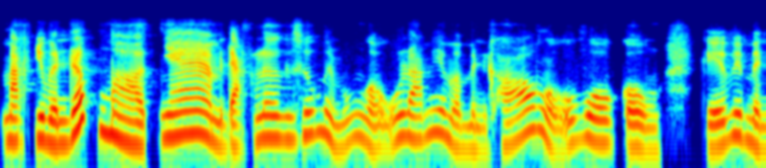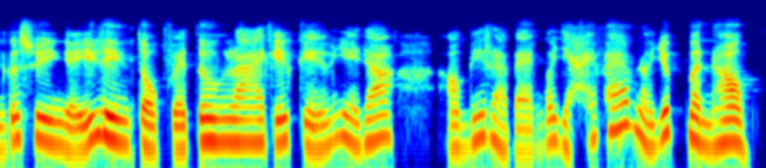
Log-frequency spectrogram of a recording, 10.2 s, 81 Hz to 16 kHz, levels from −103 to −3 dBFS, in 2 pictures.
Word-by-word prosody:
mặc 190 Hz, 0 st, +3 dB
dù 205 Hz, -, +4 dB
mình 175 Hz, 0 st, +3 dB
rất 340 Hz, -, +6 dB
mệt 195 Hz, -, +3 dB
nha, 235 Hz, +2 st, +5 dB
mình 180 Hz, -, -3 dB
đặt 160 Hz, +4 st, 0 dB
lưng 210 Hz, -1 st, 0 dB
xuống 235 Hz, +4 st, -2 dB
mình 210 Hz, -9 st, -2 dB
muốn 200 Hz, +6 st, -7 dB
ngủ 180 Hz, +4 st, -2 dB
lắm 210 Hz, -1 st, 0 dB
nhưng 245 Hz, -2 st, -2 dB
mà 160 Hz, -, -2 dB
mình 150 Hz, -1 st, -9 dB
khó 170 Hz, -, +1 dB
ngủ 225 Hz, -7 st, -2 dB
vô 190 Hz, -4 st, +1 dB
cùng, 155 Hz, -3 st, 0 dB, 0.3 s
kiểu, 160 Hz, +2 st, +1 dB
vì 230 Hz, -, +1 dB
mình 165 Hz, -8 st, -3 dB
có 200 Hz, -, -1 dB
suy 200 Hz, -3 st, 0 dB
nghĩ 155 Hz, +3 st, 0 dB
liên 195 Hz, -5 st, +5 dB
tục 160 Hz, -5 st, -1 dB
về 150 Hz, 0 st, -2 dB
tương 190 Hz, +3 st, +1 dB
lai, 185 Hz, 0 st, 0 dB
kiểu, 185 Hz, +1 st, +1 dB
kiểu, 155 Hz, -1 st, -4 dB
vậy 195 Hz, -6 st, -3 dB
đó. 200 Hz, +5 st, -1 dB, 0.4 s
Hông 155 Hz, -1 st, -6 dB
biết 210 Hz, +2 st, -4 dB
là 185 Hz, -6 st, -5 dB
bạn 140 Hz, +1 st, -8 dB
có 185 Hz, -, -6 dB
giải 190 Hz, +2 st, -7 dB
pháp 290 Hz, +4 st, 0 dB
nào 225 Hz, -, -3 dB
giúp 245 Hz, +10 st, +1 dB
mình 190 Hz, -6 st, 0 dB
hông? 185 Hz, 0 st, +3 dB
190 Hz, 275 wpm, -22 LUFS, 165-215 Hz, 0.4 s, rất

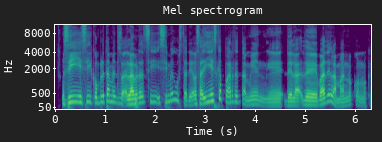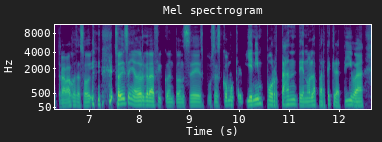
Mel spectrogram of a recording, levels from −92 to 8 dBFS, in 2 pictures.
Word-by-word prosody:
Sí, 195 Hz, +6 st, +3 dB
sí, 200 Hz, +3 st, -2 dB
completamente. 195 Hz, +2 st, -1 dB
O -, -, -9 dB
sea, -, -, +2 dB
la 145 Hz, +1 st, +10 dB
verdad 175 Hz, +5 st, +2 dB
sí 195 Hz, -3 st, -4 dB
sí 185 Hz, +4 st, -2 dB
me 230 Hz, +4 st, -3 dB
gustaría. 210 Hz, -, -3 dB
O -, -, +2 dB
sea 150 Hz, +1 st, +4 dB
Y 185 Hz, +7 st, +2 dB
es 230 Hz, -, +3 dB
que -, -, +1 dB
aparte 200 Hz, -5 st, -1 dB
también, 130 Hz, -, -5 dB
eh, 100 Hz, 0 st, -3 dB
de 115 Hz, 0 st, +1 dB
la 110 Hz, -1 st, +3 dB
de 120 Hz, -2 st, +4 dB
Va 130 Hz, -, +7 dB
de 225 Hz, -, 0 dB
la 210 Hz, -, +3 dB
mano 100 Hz, +7 st, -5 dB
con 125 Hz, -7 st, -9 dB
lo 90 Hz, -, -10 dB
que -, -, -21 dB
trabajo, 95 Hz, +5 st, -4 dB
o -, -, -6 dB
sea, 100 Hz, -, -8 dB
soy 95 Hz, +1 st, -4 dB, 0.4 s
soy 140 Hz, -, +6 dB
diseñador 125 Hz, -6 st, +1 dB
gráfico. 110 Hz, -4 st, +1 dB
Entonces, 100 Hz, +1 st, -4 dB
pues, -, -, -16 dB
es 100 Hz, -3 st, -7 dB
como 120 Hz, +1 st, -6 dB
que -, -, -9 dB
bien 120 Hz, +2 st, +1 dB
importante, 130 Hz, -4 st, -2 dB
¿no?, 105 Hz, +1 st, -4 dB
la 120 Hz, +2 st, -1 dB
parte 115 Hz, +4 st, -8 dB
creativa, 105 Hz, 0 st, -1 dB
125 Hz, 225 wpm, -23 LUFS, 105-175 Hz, 0.4 s, la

